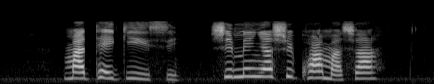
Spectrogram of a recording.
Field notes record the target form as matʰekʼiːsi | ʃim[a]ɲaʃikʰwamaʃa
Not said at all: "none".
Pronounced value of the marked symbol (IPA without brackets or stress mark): i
